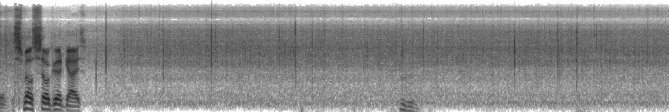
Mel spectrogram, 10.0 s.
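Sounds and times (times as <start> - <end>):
fish sizzling in a pan: 0.0 - 10.0
man humming with enjoyment: 5.9 - 6.4.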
